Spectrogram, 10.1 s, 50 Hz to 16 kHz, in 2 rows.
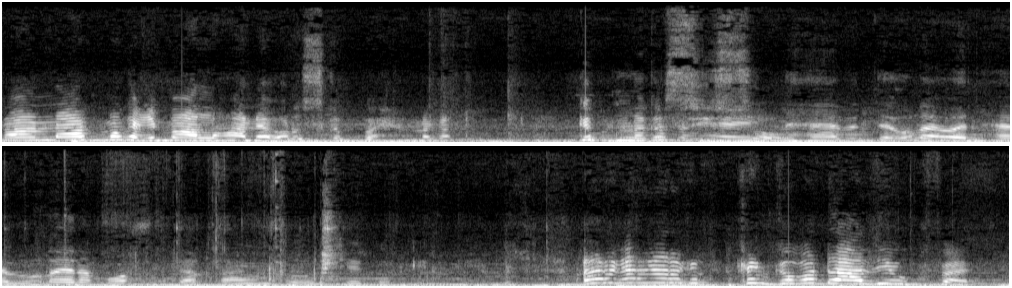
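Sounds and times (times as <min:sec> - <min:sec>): woman talking: 0:00.0 - 0:10.0.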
